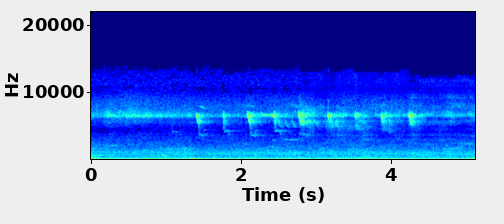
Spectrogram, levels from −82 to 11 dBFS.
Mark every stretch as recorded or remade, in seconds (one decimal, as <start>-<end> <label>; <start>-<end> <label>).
0.0-2.8 recorded; 2.8-5.1 remade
